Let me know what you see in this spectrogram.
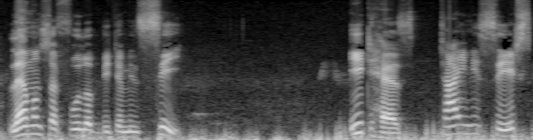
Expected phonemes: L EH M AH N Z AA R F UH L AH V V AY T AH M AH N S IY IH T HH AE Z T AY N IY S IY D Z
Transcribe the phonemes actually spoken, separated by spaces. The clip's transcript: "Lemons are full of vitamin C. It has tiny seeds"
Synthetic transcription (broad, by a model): L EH M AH N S AA R F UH L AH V B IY T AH M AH N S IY IH T HH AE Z T AY N IY S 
